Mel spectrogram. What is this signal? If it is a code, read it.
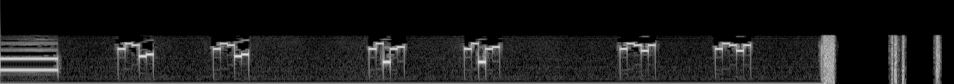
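Five-tone selective call (ZVEI), heard as quick runs of five tones, tones of about 80 ms. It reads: 88045 88045 88189 88189 88070 88070
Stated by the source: ZVEI five-tone call received by SDR, from the feuerwehr-orlamuende.org fire brigade audio server.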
